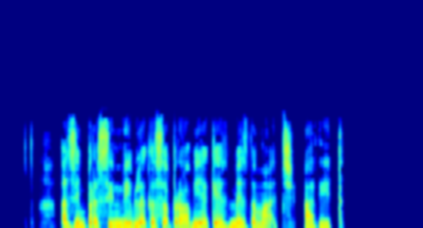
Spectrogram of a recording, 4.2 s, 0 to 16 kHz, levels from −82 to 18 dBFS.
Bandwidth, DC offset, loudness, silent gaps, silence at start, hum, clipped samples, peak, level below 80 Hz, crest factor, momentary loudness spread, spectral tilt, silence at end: 8.2 kHz; under 0.1%; -20 LUFS; 0.56-0.60 s, 2.96-3.02 s, 3.33-3.37 s; 0.45 s; none; under 0.1%; -2 dBFS; -62 dBFS; 18 dB; 5 LU; -4 dB/octave; 0.8 s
